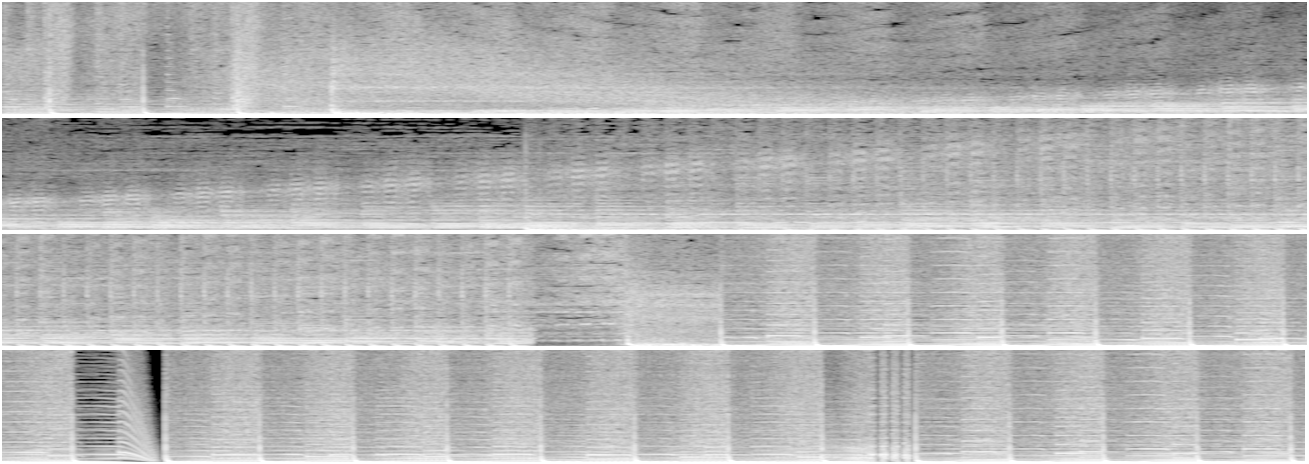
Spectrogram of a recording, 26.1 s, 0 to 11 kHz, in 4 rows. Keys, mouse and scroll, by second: 1.3 click, 1.6 click, 1.8 Tab, 1.9 scroll down 2, 2.0-3.2 middle drag, 3.4 click, 3.6 click, 4.2-5.1 middle drag, 5.1 click, 5.5 click, 6.5 click, 7.5 click, 8.0 scroll down 2, 8.2-9.5 middle drag, 9.3 scroll up 1, 9.5 click, 9.7 Tab, 10.2 click, 10.7-14.0 middle drag, 11.7 g, 13.2 Tab, 13.5 Tab, 14.0 alt+click, 14.8 ctrl+KP_Add, 15.8 middle click, 16.1 3, 16.2 click, 16.6 ctrl+KP_Add, 17.5-19.4 middle drag, 18.5 p, 19.4 click, 20.5 click, 21.2 click, 22.0 shift+click, 22.3 ctrl+p, 22.8 click, 23.0 Tab, 23.5 click, 24.0 click, 25.8 click.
